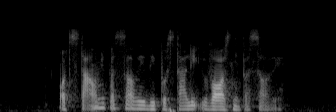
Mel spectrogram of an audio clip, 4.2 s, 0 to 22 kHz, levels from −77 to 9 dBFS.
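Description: Speech, carried over an AMR wideband (HD Voice) link at 12.65 kbit/s, with nothing technically wrong with it.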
